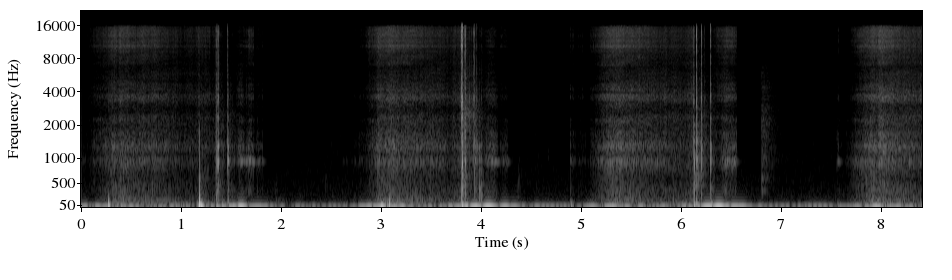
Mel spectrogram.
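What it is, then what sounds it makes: Kinetic sand mound being sliced. A dark iridescent metal knife slices a solid red kinetic sand mound into thin layers that fall over. Each slice gives a soft, gritty, bright scraping hiss with sharp little ticks, and dull low thumps follow as the layers drop, separated by quiet pauses.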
